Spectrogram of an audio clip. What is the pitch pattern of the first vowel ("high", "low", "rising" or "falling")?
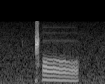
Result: low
